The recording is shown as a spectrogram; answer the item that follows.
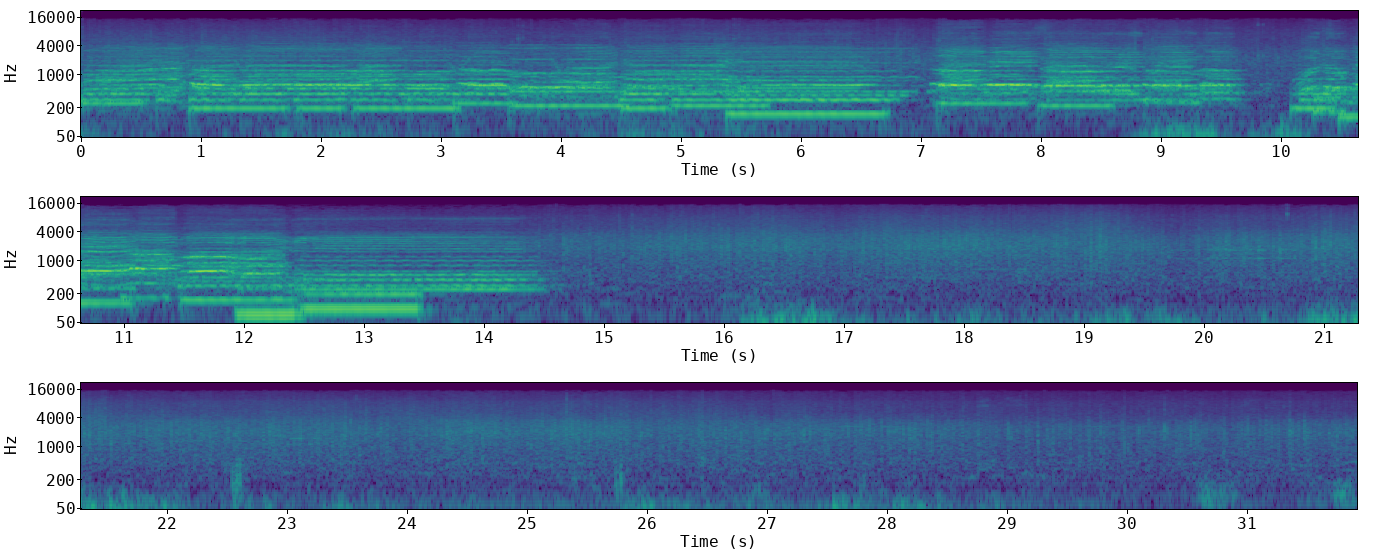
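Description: A church choir singing a hymn with electronic keyboard accompaniment, the keyboard's bass stepping from note to note, the song ending about halfway through. After that only a faint steady hiss remains, with occasional low thuds.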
